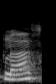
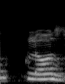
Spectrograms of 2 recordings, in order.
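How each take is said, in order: First: The word has an open 'a' vowel and ends in s. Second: The word has an 'aw' vowel and ends in z. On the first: The speaker calls it right. "क्लास इसका भी उच्चारण सही प्रकार से करें" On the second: The speaker calls it wrong. "क्लास को क्लॉज़ बोलती थी"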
